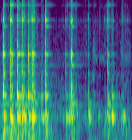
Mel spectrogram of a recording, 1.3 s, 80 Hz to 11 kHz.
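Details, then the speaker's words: Gas Gas EC250 two-stroke, engine stopped and disassembled, rod rocked sideways by hand: sharp, uneven metallic clicks. The crank, replaced once before, shows excessive side and up-down big-end bearing play, and the engine will likely come out for a rebuild. "Czyli korba niby zmieniona kiedyś, ale chodzi na boki jak... Nie wiem co. I dodatkowo góra-dół też czuję."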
